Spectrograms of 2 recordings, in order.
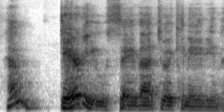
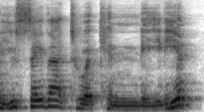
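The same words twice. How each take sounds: First: Mock outrage. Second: Slow, drawn-out mock disbelief, rising at the end; mock indignation. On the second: Streamer to chat, defending Canadians with mock indignation. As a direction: stretch it out as if scandalised. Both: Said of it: "I am offended".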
